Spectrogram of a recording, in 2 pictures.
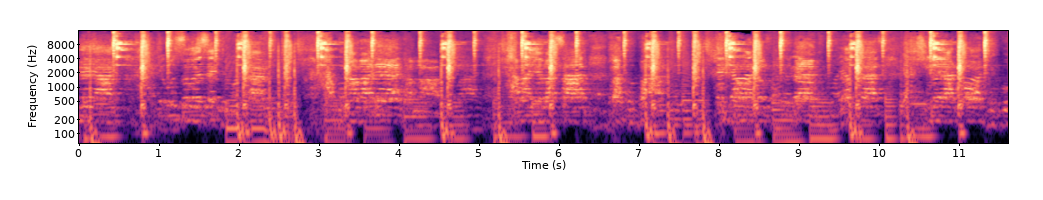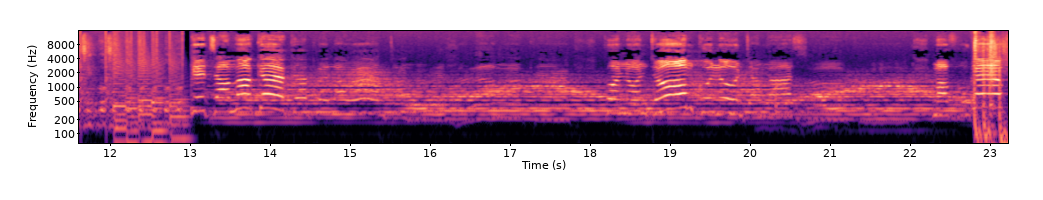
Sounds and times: Vocal music: 0:00.0 - 0:23.2.

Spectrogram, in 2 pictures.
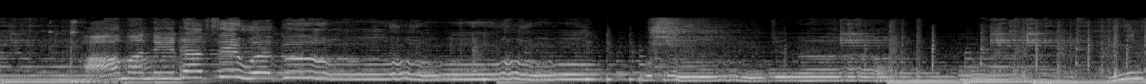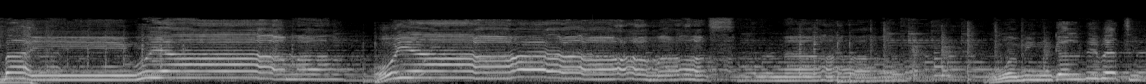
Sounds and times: Music: 0:00.0 - 0:22.9.

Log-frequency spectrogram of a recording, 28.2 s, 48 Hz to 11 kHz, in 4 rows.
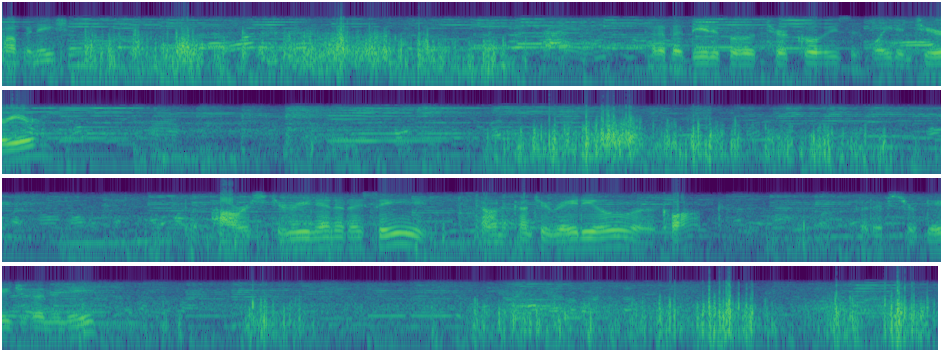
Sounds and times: Speech: 0:00.0 - 0:00.7, 0:03.8 - 0:08.3, 0:14.0 - 0:22.0
Music: 0:00.0 - 0:28.1.

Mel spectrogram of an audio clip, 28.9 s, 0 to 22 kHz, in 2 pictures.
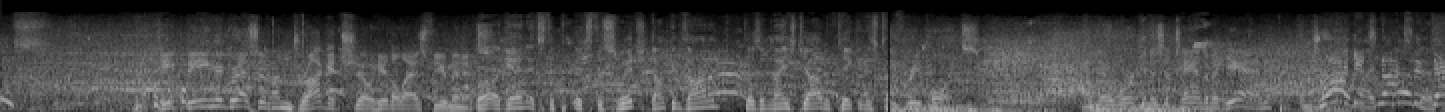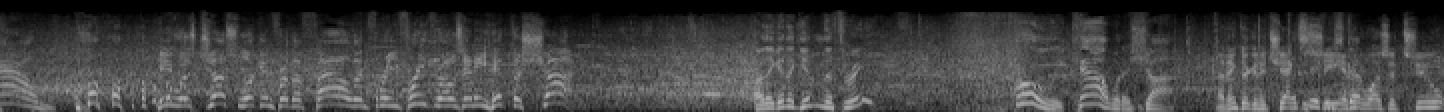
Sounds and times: Speech: 0:01.6 - 0:09.8, 0:24.6 - 0:28.8.

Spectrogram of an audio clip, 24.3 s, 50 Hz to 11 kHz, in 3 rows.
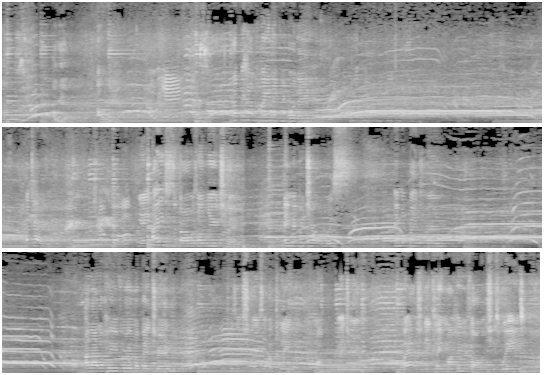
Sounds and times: Music: 0:00.0 - 0:24.2.

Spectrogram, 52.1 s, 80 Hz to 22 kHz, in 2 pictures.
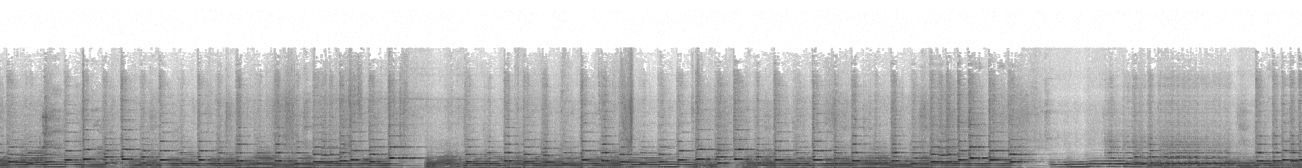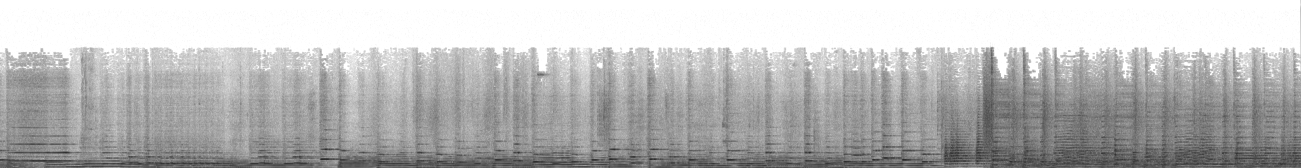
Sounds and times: Music: 0:00.0 - 0:52.0.

